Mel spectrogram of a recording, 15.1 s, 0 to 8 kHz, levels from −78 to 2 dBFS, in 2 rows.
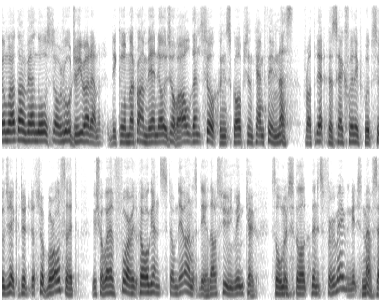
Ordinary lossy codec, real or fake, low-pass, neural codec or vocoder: none; fake; 7.2 kHz; codec, 16 kHz in and 24 kHz out, 0.4 kbps, LongCat-Audio-Codec, four codebook decoder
